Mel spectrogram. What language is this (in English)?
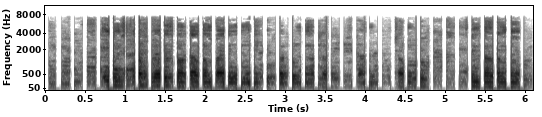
Swahili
